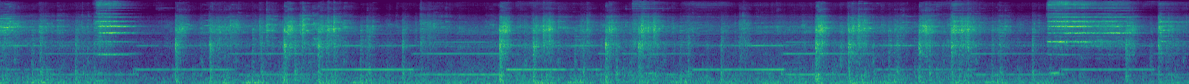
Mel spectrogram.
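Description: A train rolls past close by, rumbling steadily.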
